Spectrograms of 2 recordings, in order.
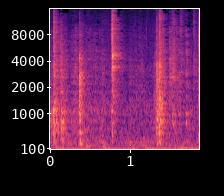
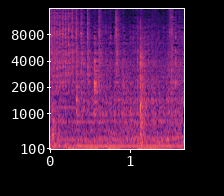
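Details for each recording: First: Shimano mechanical front derailleur on a road bike, checked after adjustment with deliberately rough shifts; crisp clicks and chain clatter, no overshift going in or coming out, no rubbing, clean front shifting. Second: Bicycle in lowest gear, chain on small chainring and biggest rear sprocket, cranks turning: scratchy rasp over the chain whir as the chain rubs the front derailleur's inner cage plate; inner set stop screw not yet adjusted, winding it out stops the rub.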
